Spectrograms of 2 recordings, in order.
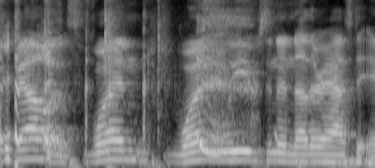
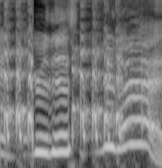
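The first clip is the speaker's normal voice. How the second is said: high-pitched mocking voice, much higher; mock them in a raised, jeering voice; mock quote; 12 semitones higher than usual. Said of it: "walking around saying".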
